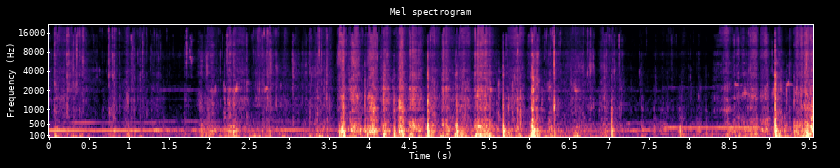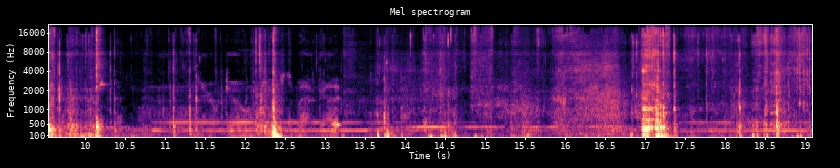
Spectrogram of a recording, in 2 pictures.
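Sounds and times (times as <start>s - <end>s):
cardboard box scraping and tearing: 1.8s - 7.2s, 7.8s - 11.3s, 13.6s - 19.0s.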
